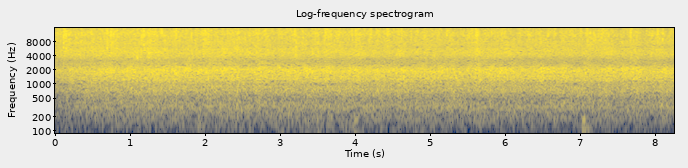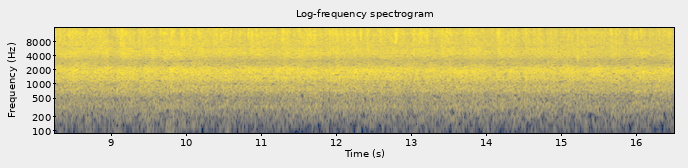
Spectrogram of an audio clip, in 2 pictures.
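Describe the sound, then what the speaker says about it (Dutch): A large party congress audience claps loudly and continuously in a dense, even wash of applause that stays strong throughout. "een hard applaus"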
